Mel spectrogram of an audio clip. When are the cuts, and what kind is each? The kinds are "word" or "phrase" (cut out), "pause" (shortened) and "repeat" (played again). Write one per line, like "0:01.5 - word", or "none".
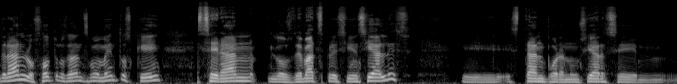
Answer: none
